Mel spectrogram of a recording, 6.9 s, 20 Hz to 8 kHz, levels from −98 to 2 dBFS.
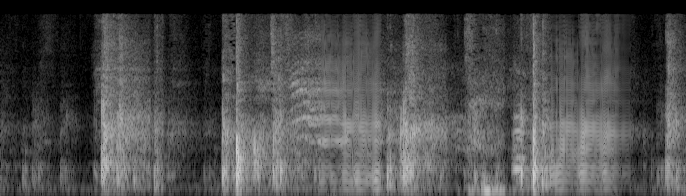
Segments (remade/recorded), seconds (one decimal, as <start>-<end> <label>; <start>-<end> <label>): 0.0-3.2 recorded; 3.2-3.8 remade; 3.8-5.5 recorded; 5.5-6.3 remade; 6.3-6.9 recorded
